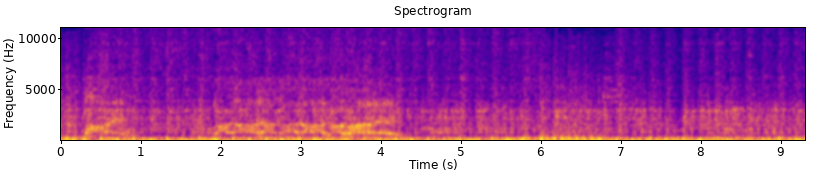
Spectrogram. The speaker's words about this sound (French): Là, c'est le tout dernier, on peut vous entendre gueuler un petit peu.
